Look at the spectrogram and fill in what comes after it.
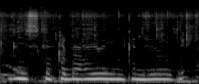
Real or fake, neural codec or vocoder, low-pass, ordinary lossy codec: fake; vocoder, 44.1 kHz, 128 mel bands, Pupu-Vocoder; 19.8 kHz; none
